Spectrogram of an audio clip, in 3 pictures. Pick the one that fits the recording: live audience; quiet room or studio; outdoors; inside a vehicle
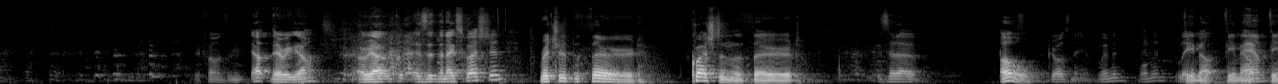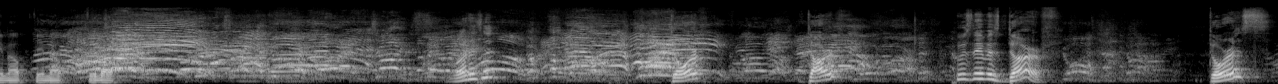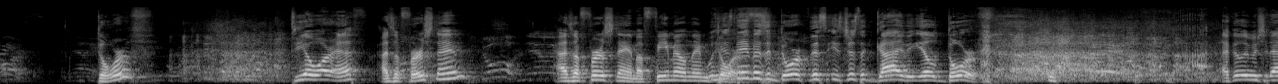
live audience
